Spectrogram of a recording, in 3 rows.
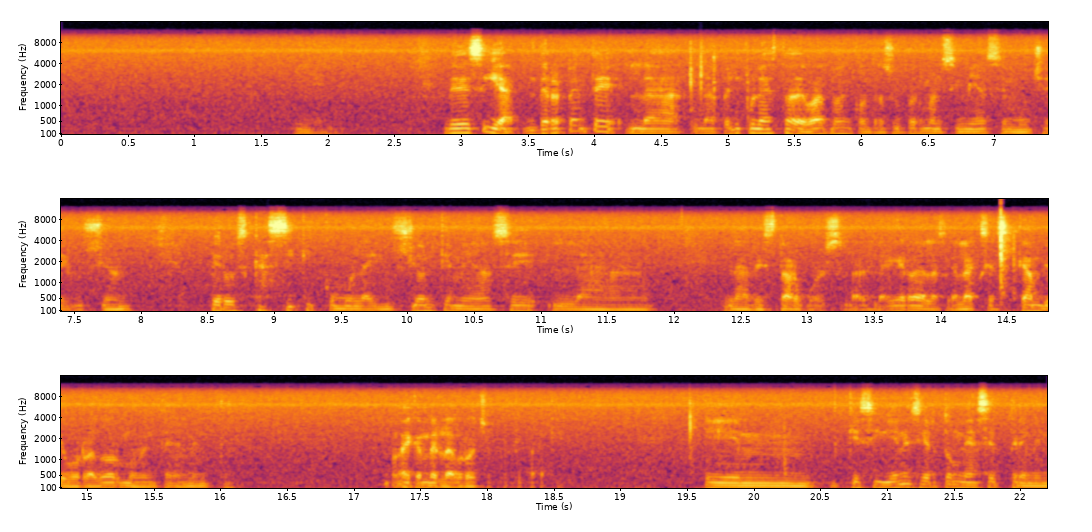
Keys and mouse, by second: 0.0 click, 2.5 click, 3.6 click, 4.2 click, 4.9 ctrl+z, 5.6 ctrl+click, 6.7 click, 10.8 click, 14.5 e, 15.0-19.6 drag, 19.6 e.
